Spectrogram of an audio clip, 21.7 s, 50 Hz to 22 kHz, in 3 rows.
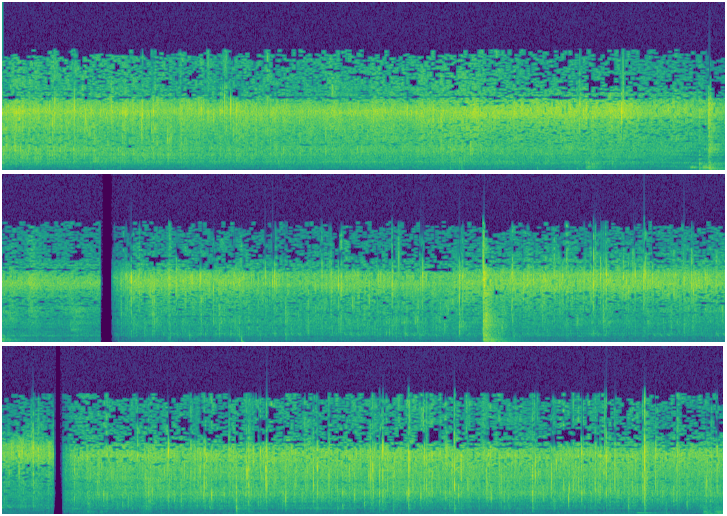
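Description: Pork and bamboo shoot sizzling as they fry in a wok, a steady hiss with two louder knocks about 7 and 12 seconds in. The sizzle cuts out briefly twice.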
